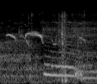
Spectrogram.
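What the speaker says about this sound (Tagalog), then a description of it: "hindi po ordinaryong manok yan, ano, heritage" Heritage chickens on a small farm clucking and calling close by, a quick run of several short, rising and falling clucks over a faint background, with no talking.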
